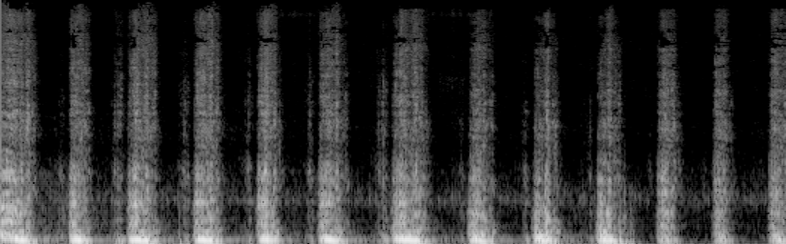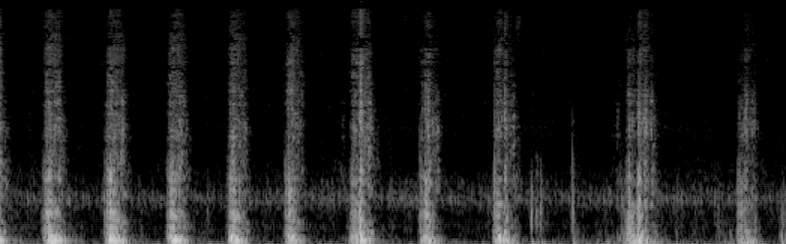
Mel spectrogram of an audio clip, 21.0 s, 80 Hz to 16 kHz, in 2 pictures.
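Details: A male lion roars in Kruger on 18 July 2024, a series of deep, booming grunts fading and slowing toward the end; finding: Lion.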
